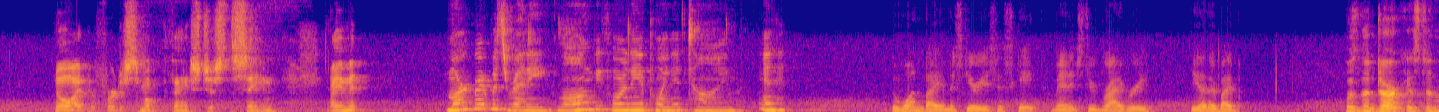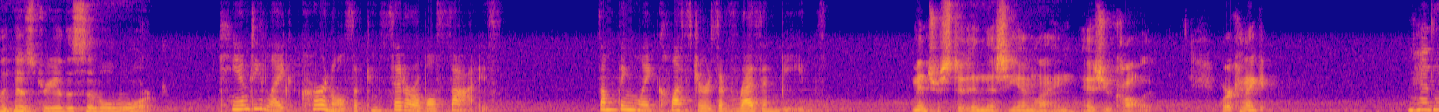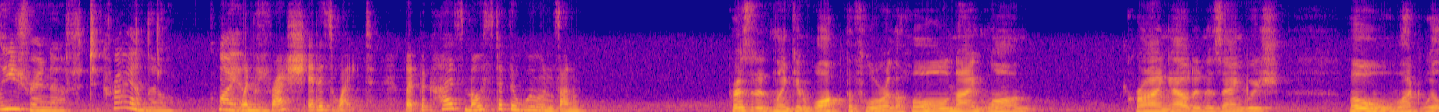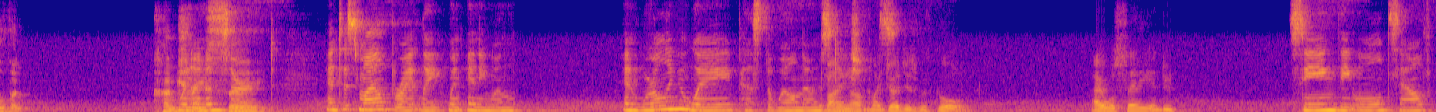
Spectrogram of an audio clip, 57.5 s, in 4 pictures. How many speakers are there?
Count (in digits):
5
